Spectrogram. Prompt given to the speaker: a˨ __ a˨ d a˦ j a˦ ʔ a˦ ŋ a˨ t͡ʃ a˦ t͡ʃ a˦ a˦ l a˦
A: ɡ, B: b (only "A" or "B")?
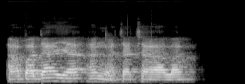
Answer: B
